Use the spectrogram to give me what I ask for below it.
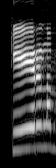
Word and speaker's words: കേരളം: പരിഗണിക്കേണ്ടതുണ്ടെന്നും അദ്ദേഹം ഓർമിപ്പിച്ചു പല ഉത്തരേന്ത്യക്കാരും വിദേശികളും കേരളം എന്നതിനു പകരം കേരള എന്നാണ് തെറ്റായി ഉച്ചരിക്കാറുള്ളത് ഇത് മലയാളികൾക്ക് പലപ്പോഴും എപ്പോഴും കൈപ്പേറിയ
